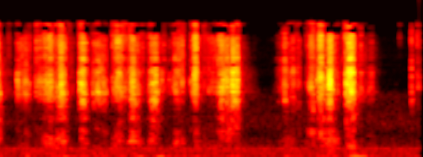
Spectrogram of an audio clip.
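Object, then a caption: Bar soap on a steel grater. A hand-sized white bar of soap is rubbed back and forth across a small stainless steel hand grater, held by fingers with blue-painted nails. Bright, dry rasping scrapes come in a quick run of strokes, pause for a moment, then resume. Fine soap shavings pile up on a green surface below.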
